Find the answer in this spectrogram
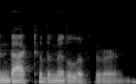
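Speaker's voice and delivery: plain reading voice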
